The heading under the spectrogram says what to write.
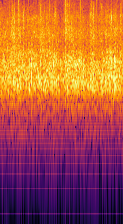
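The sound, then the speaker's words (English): A church audience claps their hands in a dense, steady burst of applause that fills the whole moment, many hands at once with no distinct beats, even in loudness. “Clap your hands one more time if you're thankful for God's mercy.”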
